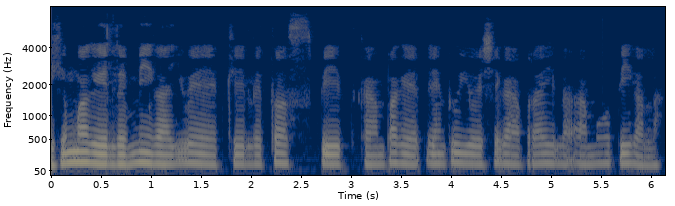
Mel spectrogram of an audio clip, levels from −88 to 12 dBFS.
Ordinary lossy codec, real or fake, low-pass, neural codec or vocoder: MP3, 32 kbps; real; 7.2 kHz; none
